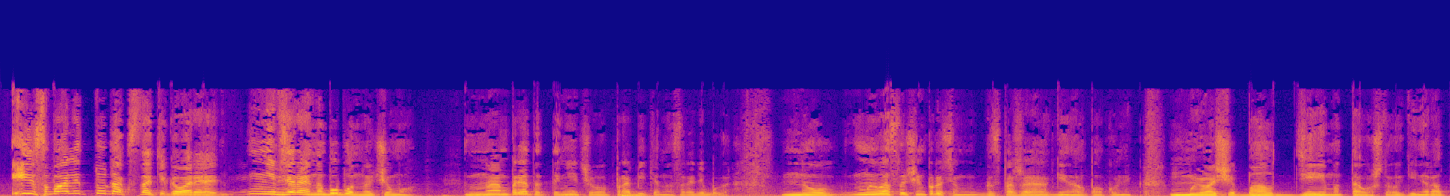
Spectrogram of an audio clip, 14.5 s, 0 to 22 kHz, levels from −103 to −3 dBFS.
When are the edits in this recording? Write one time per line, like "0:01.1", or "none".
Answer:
0:04.6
